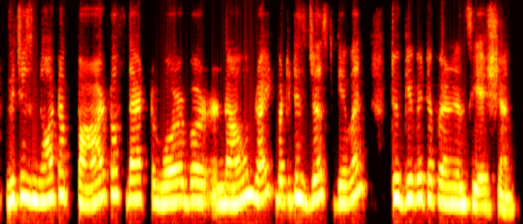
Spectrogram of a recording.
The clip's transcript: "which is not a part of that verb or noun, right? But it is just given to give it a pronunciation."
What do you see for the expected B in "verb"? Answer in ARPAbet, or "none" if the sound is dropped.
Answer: B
